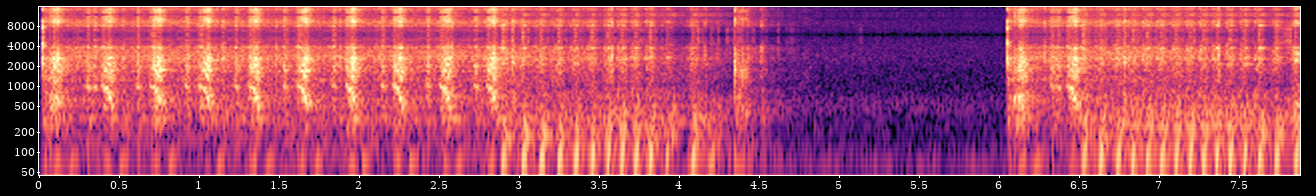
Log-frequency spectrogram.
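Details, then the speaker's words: 1988 Suzuki Quadrunner 300 single-cylinder, long-sitting, cold start around freezing on full choke: uneven pops, dies briefly, catches again and settles into a steady chug; hard cold starting, needs full choke. "so it's as cold as this out here it would never have started unless you have that full choke"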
